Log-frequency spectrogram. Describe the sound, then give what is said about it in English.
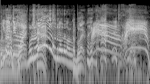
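A black cat meowing, a few loud, drawn-out wailing meows that waver up and down in pitch, one after another with brief gaps. “I'll play the black cat.”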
